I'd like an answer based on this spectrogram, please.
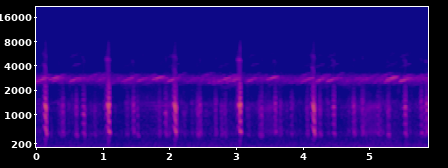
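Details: A male Atlantic Coast leopard frog (Rana kauffeldi) gives its sharp, guttural chucking advertisement call about once a second, other males calling behind with high-pitched spring peepers in a breeding chorus.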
